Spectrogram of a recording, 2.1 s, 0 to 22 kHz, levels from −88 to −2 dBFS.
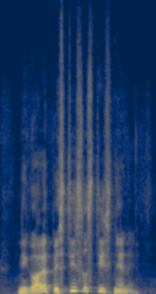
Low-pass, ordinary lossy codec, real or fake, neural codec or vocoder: none; none; fake; vocoder, 44.1 kHz, 128 mel bands, Pupu-Vocoder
